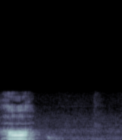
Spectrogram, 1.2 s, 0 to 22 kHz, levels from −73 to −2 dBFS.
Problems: none marked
